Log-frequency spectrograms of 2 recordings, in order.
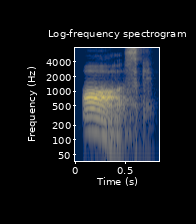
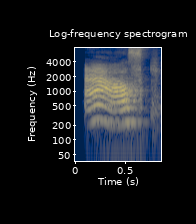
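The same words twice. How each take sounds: First: The word is said with a British vowel. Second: The word is said with an American vowel. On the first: "Ask becomes ask" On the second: "the difference between the American accent and the British accent"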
